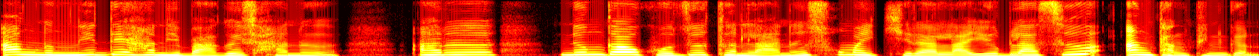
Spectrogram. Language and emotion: Bodo, fearful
